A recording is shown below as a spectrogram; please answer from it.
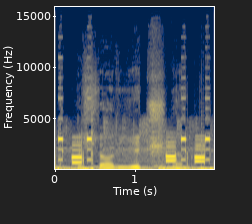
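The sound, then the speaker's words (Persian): Telephone keypad tones as a number is dialed to call a police hotline: a few short dual-pitch beeps and brief high bleeps, with a man talking between them. “بله، بنده الان در حال شماره گیری هستم.”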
